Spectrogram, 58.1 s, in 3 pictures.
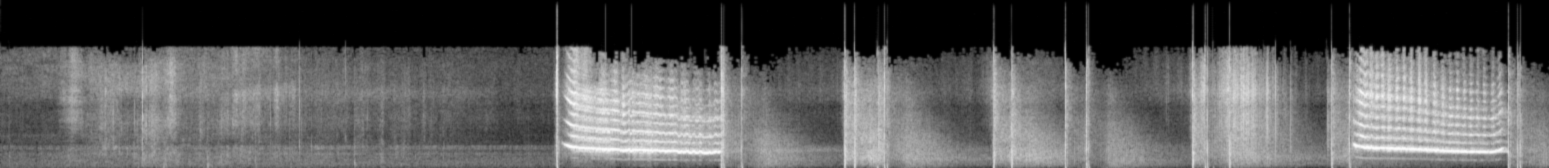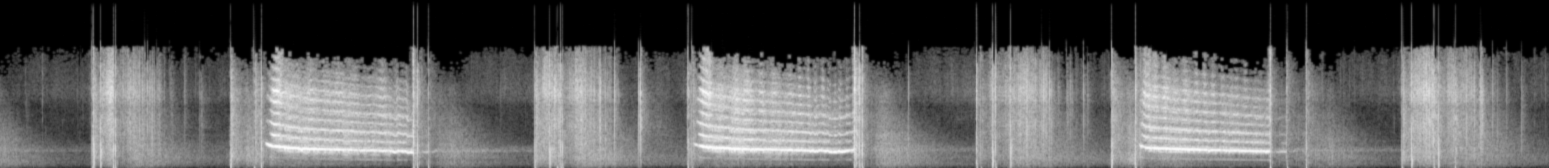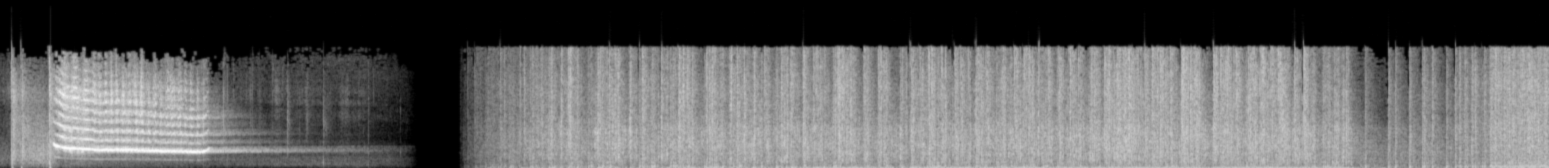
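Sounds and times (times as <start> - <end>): whistling firework shot: 6.9 - 38.2, 38.9 - 43.2
fireworks shots: 6.9 - 42.3, 44.5 - 58.0.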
